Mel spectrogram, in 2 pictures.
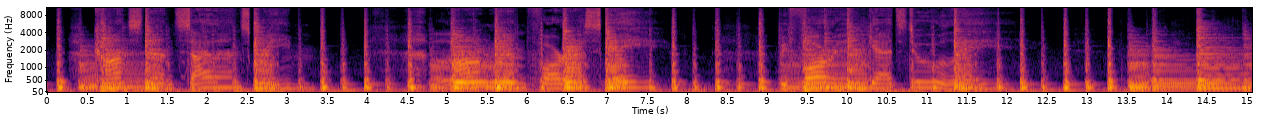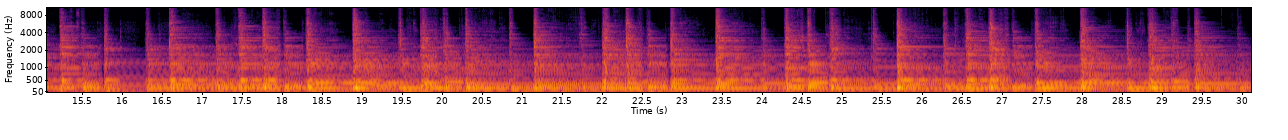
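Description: Solo acoustic guitar playing an instrumental passage: separate picked notes and short phrases with small gaps at first, then a fuller, steady chord pattern from about halfway through.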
